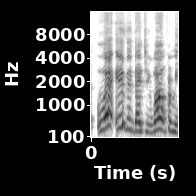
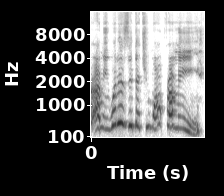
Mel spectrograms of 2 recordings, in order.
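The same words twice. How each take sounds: First: Said in the usual way. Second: High, mock-tearful plea; hammed-up helpless begging; mock pleading. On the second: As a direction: plead in a put-on whiny cry. Mock pleading, then laughs.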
